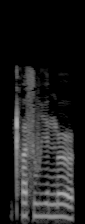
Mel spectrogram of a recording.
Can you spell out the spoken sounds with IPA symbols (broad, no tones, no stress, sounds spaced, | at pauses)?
ʈʰ ɐ s v i e̯ ŋ ə˞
